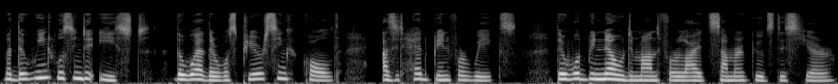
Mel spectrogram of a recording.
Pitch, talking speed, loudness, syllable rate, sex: 215 Hz, 210 wpm, -19 LUFS, 4.8 syllables/s, female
